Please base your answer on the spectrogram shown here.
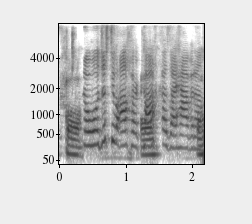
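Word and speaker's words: אחר כך: Veh achar kach poneh Poneh yamina.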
